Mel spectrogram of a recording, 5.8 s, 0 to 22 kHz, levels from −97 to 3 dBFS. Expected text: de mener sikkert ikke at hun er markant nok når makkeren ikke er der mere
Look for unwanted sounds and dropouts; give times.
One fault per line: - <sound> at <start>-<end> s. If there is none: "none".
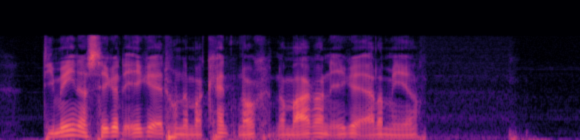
none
